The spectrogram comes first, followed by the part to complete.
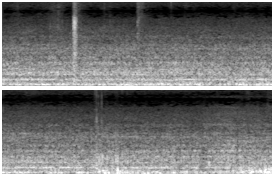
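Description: A train approaching from a distance, heard as a low, steady rumble. There is a single sharp click about a second in.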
